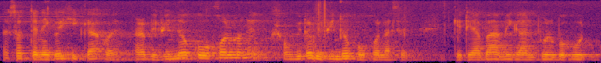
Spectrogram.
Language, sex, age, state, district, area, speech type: Assamese, male, 18-30, Assam, Nagaon, rural, spontaneous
